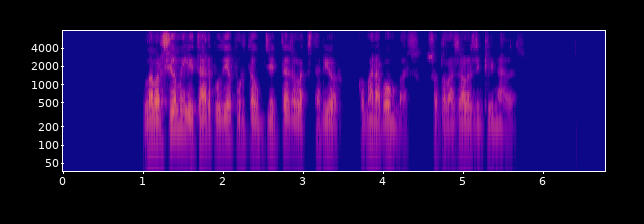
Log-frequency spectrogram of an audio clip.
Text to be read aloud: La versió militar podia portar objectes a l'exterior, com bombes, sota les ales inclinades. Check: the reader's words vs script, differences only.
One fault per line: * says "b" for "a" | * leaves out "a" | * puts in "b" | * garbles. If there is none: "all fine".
* puts in "ara"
